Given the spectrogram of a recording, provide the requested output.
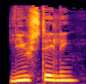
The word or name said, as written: livsstilling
